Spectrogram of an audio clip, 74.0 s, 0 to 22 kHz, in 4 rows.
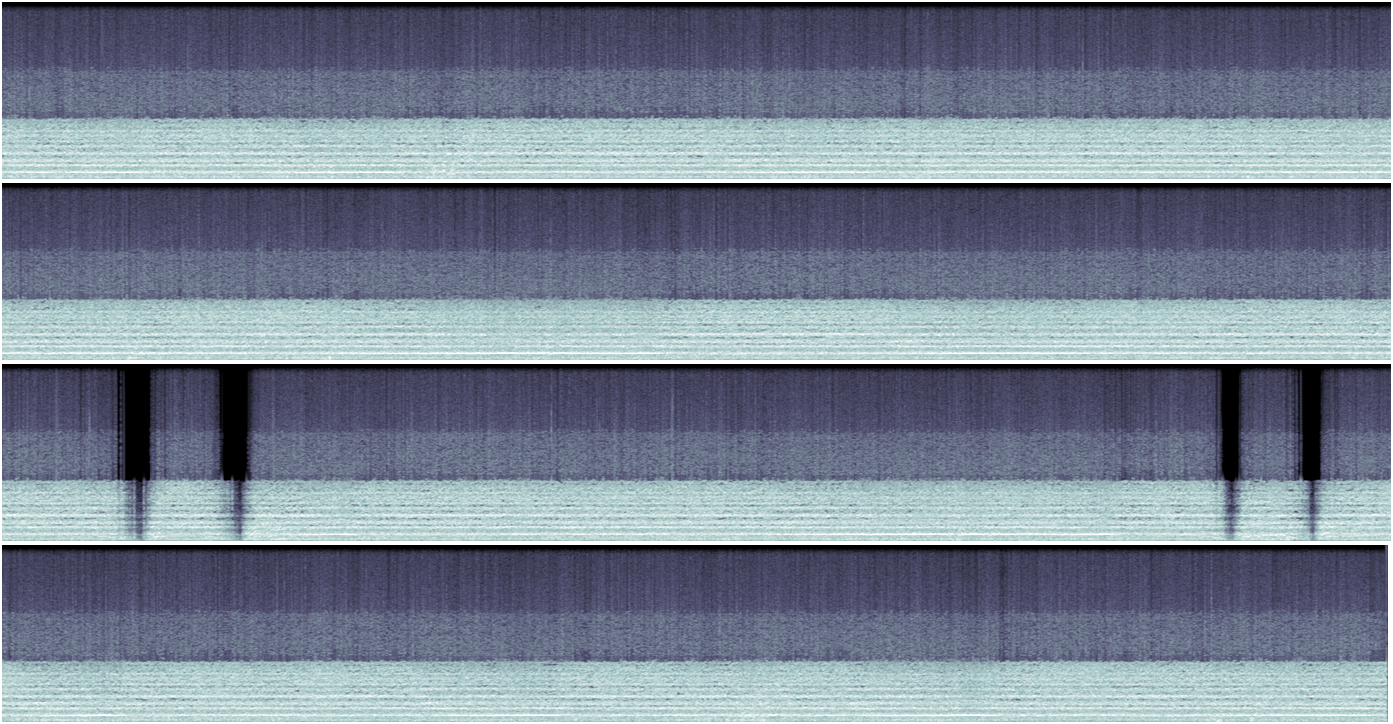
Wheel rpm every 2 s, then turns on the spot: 230, 220, 230, 230, 220, 220, 230, 230, 230, 230, 230, 220, 220, 220, 210, 220, 230, 230, 220, 120, 150, 210, 230, 220, 220, 220, 160, 140, 210, 230, 220, 220, 230, 220, 220, 220, 230.
none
